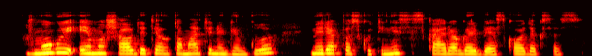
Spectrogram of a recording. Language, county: Lithuanian, Utena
